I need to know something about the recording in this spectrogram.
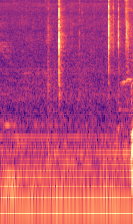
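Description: Wood fire burning in a small cast-iron wood stove, giving a few sharp crackles about a second in and near the end, over a steady low hum.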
